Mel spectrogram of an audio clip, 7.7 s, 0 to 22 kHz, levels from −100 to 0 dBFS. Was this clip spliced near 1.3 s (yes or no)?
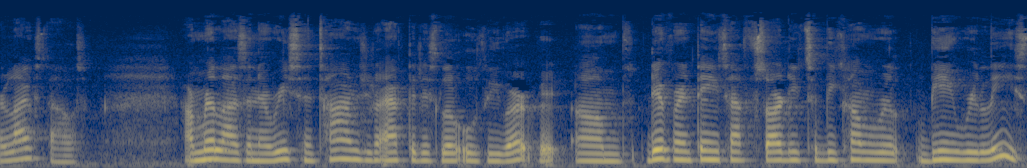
no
